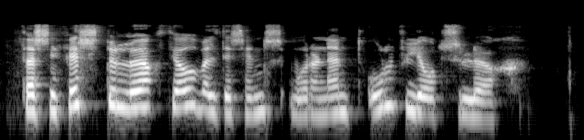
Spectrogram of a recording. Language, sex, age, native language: Icelandic, female, 40-49, Icelandic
